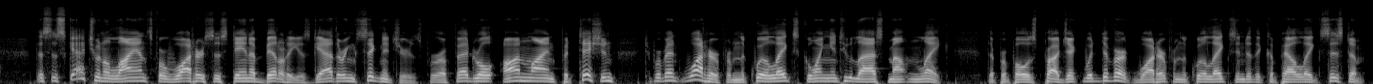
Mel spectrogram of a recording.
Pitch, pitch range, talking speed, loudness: 135 Hz, 115-150 Hz, 180 wpm, -23 LUFS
